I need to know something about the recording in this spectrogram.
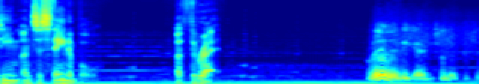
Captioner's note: soundbite of archived recording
